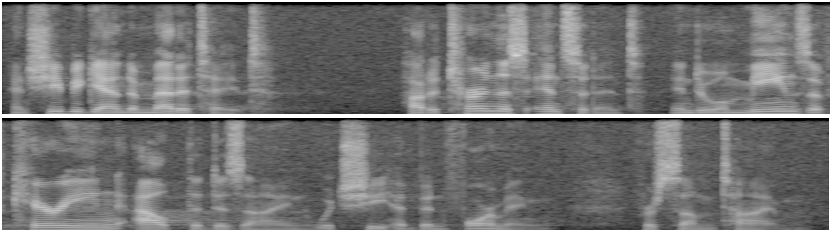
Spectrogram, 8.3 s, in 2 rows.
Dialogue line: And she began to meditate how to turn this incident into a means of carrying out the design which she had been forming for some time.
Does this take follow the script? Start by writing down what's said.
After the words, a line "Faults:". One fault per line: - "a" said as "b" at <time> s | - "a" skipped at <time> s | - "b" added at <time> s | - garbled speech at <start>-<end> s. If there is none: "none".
And she began to meditate how to turn this incident into a means of carrying out the design which she had been forming for some time.
Faults:
none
